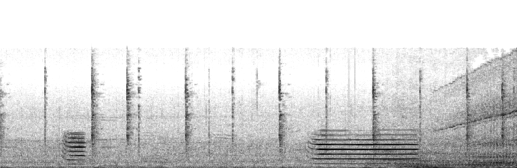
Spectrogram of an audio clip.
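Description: A race car engine idles and revs loudly.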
